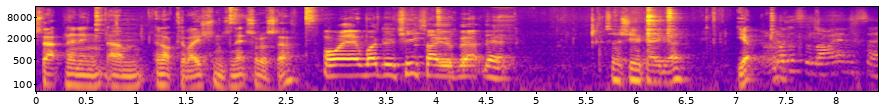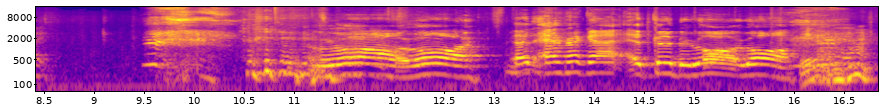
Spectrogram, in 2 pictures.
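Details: 32-year-old man born with cerebral palsy, dependent on 24-hour care; slurred speech, reportedly worse when he is tired: dysarthria (cerebral palsy).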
